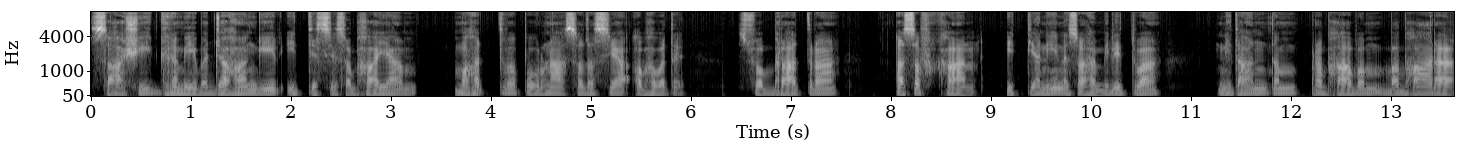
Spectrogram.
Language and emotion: Sanskrit, neutral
